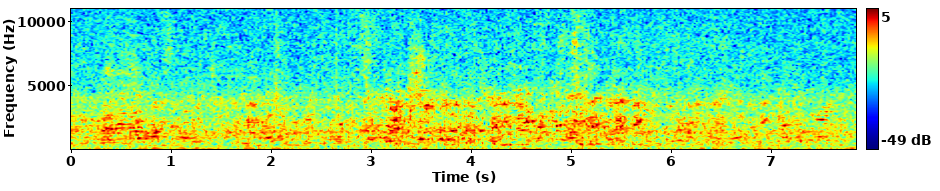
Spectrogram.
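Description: A man talks quietly close by.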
